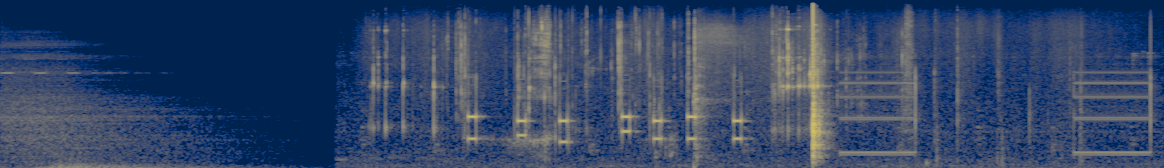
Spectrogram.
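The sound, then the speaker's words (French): A phone number is punched in as a quick series of clipped keypad beeps, followed by two buzzy, steady ringing tones separated by a pause. Before that, only a low rumble; no one speaks. “Bon, allez, décroche, allez!”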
